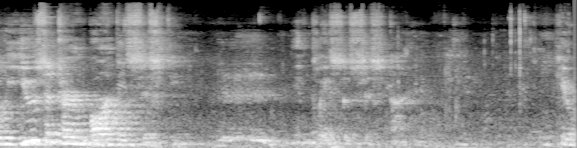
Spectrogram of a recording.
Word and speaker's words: cystine: So, now let's look at another amino acid called cystine. Again, note the difference in spelling and pronunciation.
